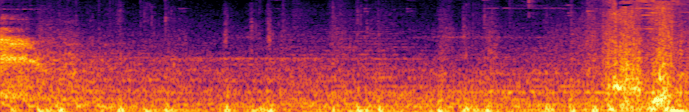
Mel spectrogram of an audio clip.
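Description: Rapid hoofbeats pound in a steady galloping rhythm as a horse runs in the video game Darksiders Genesis, with a brief louder sound effect near the end.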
